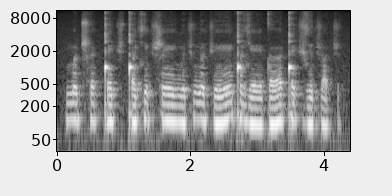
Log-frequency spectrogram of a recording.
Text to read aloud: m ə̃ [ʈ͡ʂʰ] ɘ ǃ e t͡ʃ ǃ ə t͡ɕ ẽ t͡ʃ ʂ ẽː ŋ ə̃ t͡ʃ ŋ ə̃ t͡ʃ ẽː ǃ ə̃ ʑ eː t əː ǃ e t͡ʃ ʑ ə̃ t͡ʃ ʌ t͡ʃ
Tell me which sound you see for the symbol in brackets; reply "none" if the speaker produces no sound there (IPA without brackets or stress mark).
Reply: ʈ͡ʂʰ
